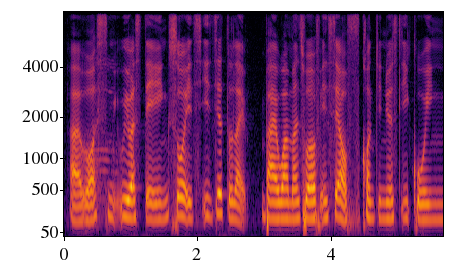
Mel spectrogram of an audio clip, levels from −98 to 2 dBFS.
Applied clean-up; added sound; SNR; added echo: none; none; none; none.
